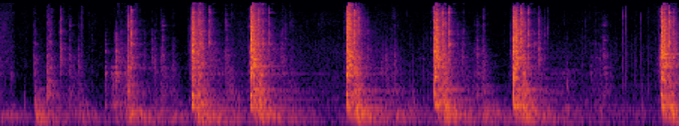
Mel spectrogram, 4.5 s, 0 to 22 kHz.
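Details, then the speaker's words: Logosol PH260 machine turned over during rebuild: sharp, uneven metallic clanks and rubbing as a loose drive chain slaps inside; machine must be stripped down. "you can see change loose in there see if i can get you in there that's no good"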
